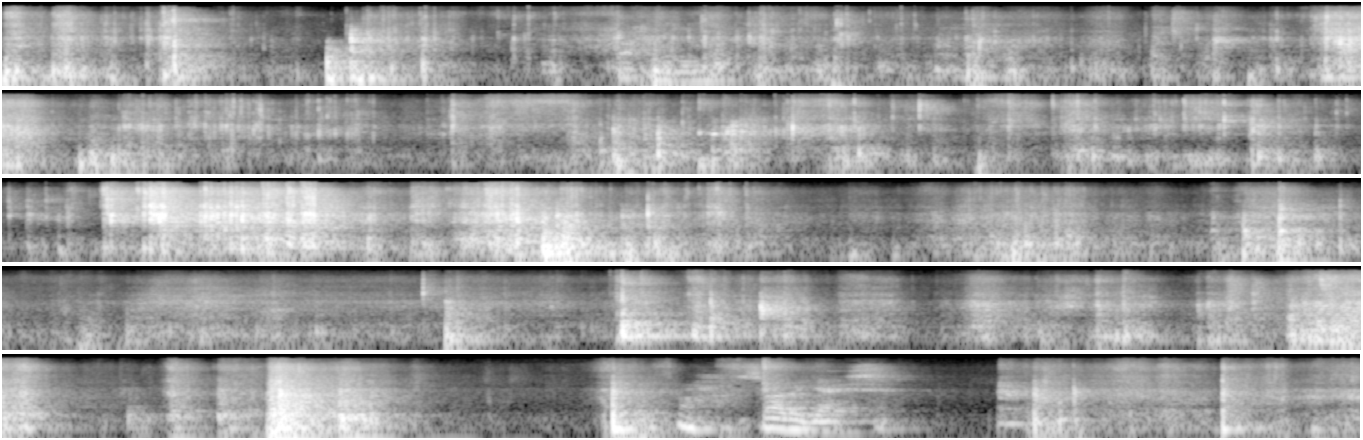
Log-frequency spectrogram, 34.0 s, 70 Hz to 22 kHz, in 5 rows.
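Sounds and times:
tape and plastic wrap crinkling: 0:00.0 - 0:17.6.

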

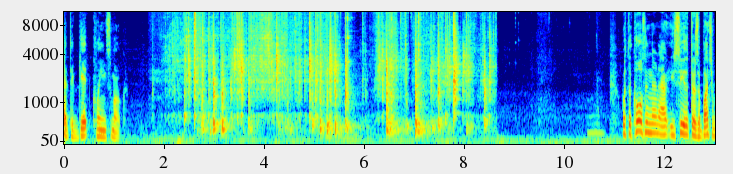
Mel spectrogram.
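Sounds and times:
charcoal clattering into firebox: 0:01.7 - 0:08.7.

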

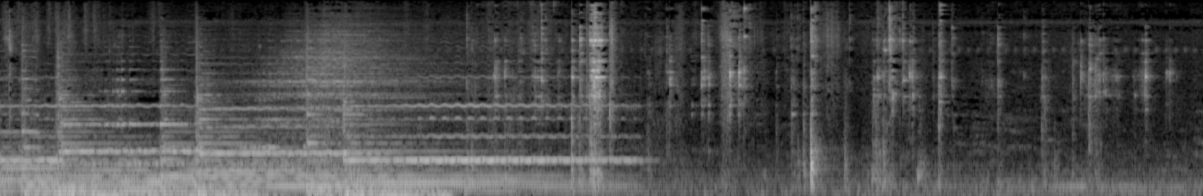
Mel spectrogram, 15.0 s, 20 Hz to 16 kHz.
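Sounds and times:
pipe wrenches clinking on metal pipe: 0:06.0 - 0:14.9.

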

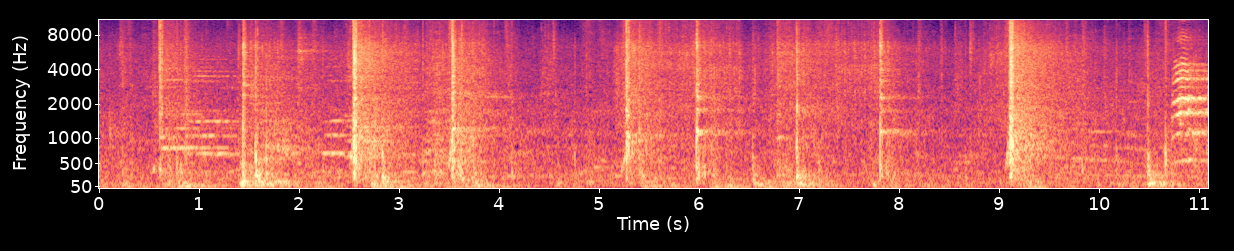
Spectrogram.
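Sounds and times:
rackets striking shuttlecock: 0:02.5 - 0:04.0, 0:05.2 - 0:08.3, 0:09.0 - 0:09.6.

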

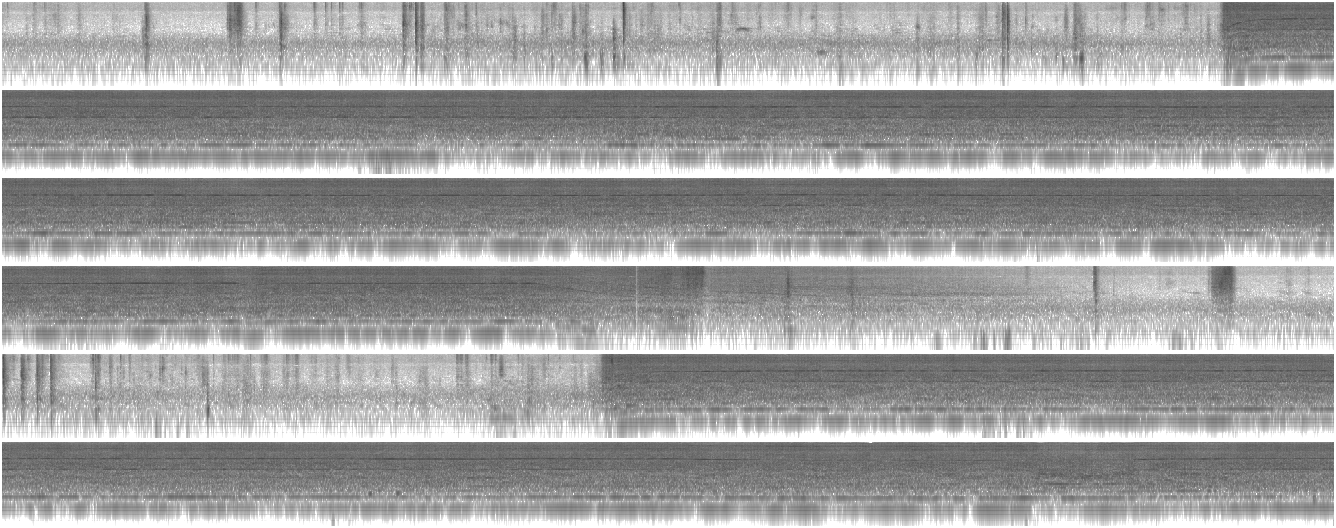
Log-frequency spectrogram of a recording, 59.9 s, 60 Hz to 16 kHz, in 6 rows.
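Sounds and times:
electric disc sander running: 0:09.2 - 0:37.7, 0:44.4 - 0:59.9.

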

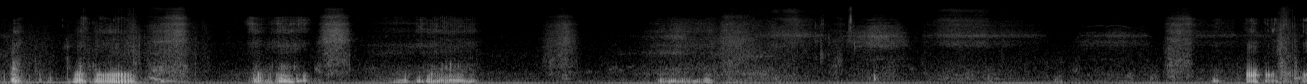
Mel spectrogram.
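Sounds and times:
dog snoring: 0:00.0 - 0:04.9, 0:06.5 - 0:07.6, 0:11.7 - 0:13.0.

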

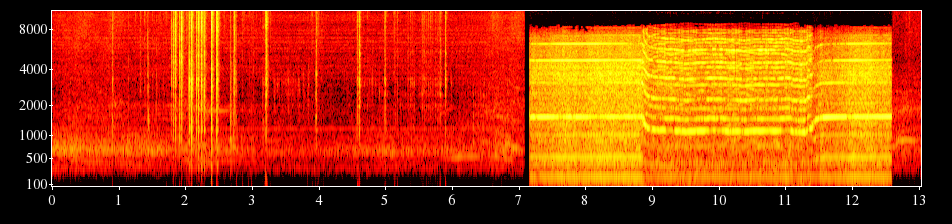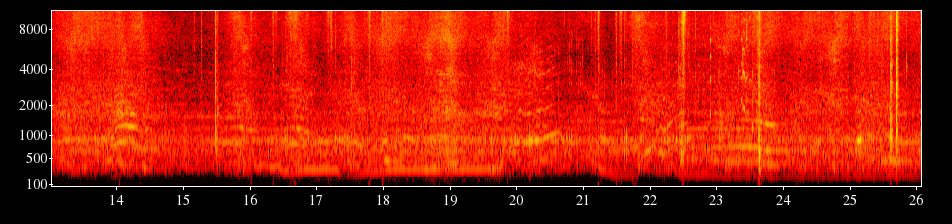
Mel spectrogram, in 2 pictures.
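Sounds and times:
thickness planer whining: 0:06.8 - 0:12.6.

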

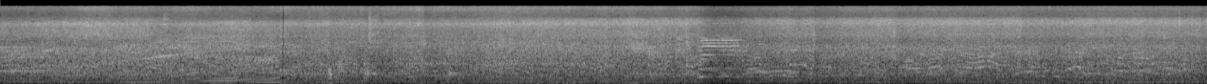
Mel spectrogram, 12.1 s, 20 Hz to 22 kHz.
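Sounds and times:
street noise: 0:00.0 - 0:12.0
engine revving: 0:00.6 - 0:04.6
sharp click: 0:03.3 - 0:03.8.

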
